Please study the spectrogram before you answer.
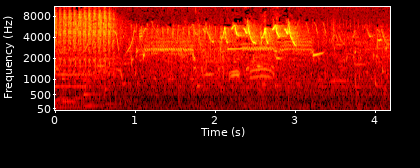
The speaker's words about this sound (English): It's dawn in a western marsh in midsummer, and man, those birds are singing. The males of more than a dozen species are staking out their territories and attracting mates.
